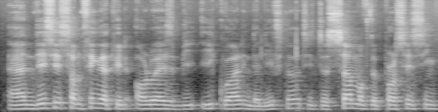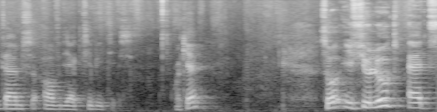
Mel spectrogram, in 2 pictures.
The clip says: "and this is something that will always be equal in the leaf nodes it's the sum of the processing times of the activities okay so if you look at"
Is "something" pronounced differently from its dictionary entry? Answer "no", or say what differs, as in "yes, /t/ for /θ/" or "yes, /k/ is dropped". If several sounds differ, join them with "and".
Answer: no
